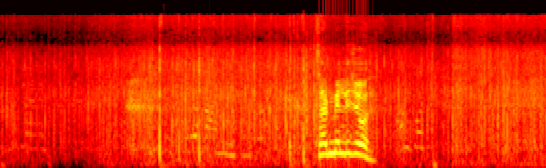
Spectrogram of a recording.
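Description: Steady rain on a hillside in the mountains keeps up a soft, even patter, with a brief burst of louder sound in the middle and a few words spoken over it.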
